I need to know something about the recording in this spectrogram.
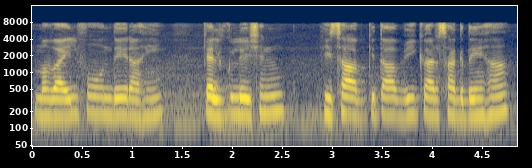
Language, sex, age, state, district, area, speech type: Punjabi, male, 18-30, Punjab, Fatehgarh Sahib, rural, spontaneous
